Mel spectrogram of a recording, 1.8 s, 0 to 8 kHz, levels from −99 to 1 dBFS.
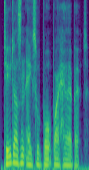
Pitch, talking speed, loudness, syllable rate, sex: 105 Hz, 235 wpm, -19 LUFS, 5.9 syllables/s, male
